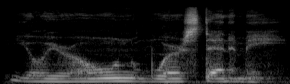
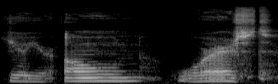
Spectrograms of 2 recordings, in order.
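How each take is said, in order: First: Slow breathy whisper; sinister whisper. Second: Very slow, softer villain line; slow sinister delivery. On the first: Villain whispers the full line in the final take. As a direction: whisper the threat slowly. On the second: Villain drags out the line very slowly in a retake. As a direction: stretch every word out. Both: Acted.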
